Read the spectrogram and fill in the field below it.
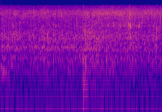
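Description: Steaks searing in a hot oiled pan give a steady, loud, close sizzle and crackle of frying that holds evenly throughout, with no talking.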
